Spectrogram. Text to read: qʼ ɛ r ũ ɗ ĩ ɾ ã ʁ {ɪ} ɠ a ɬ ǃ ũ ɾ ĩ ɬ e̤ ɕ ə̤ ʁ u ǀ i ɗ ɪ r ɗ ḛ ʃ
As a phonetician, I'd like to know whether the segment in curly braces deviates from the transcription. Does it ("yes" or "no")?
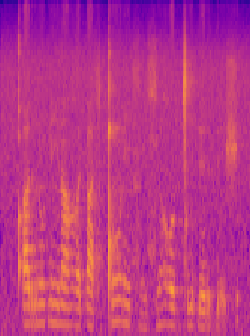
no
